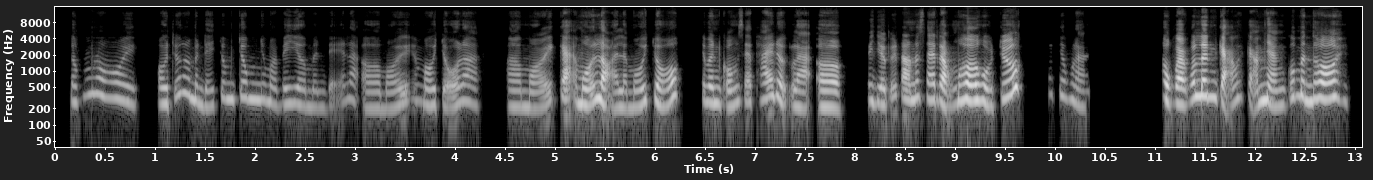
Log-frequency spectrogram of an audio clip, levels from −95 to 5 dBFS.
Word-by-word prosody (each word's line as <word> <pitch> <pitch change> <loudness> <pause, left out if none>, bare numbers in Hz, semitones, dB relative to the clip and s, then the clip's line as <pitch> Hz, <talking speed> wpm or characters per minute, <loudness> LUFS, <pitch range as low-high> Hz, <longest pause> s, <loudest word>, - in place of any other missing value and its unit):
Đúng 265 0 -13
rồi. 320 -8 -8 0.2
Hồi 245 0 -3
trước 370 +10 -11
là 385 - -5
mình 290 -5 -4
để 225 -1 -12
chung 300 +5 -8
chung 310 -2 -5
nhưng 295 -1 -7
mà 255 -3 -10
bây 245 +2 -10
giờ 245 -2 -8
mình 215 -1 -17
để 280 +3 -21
là, 295 -1 -15
ờ, 205 0 -12
mỗi 205 +2 -10
mỗi 235 -1 -6
chỗ 260 - -7
là, 270 -2 -8 0.3
ờ, 220 -1 -10
mỗi 205 -1 -8
cạ - - +1
mỗi 240 +2 +2
loại 210 -8 +4
là 215 - -6
mỗi 220 +5 -4
chỗ, 265 +3 0 0.3
thì - - -10
mình 255 -1 -1
cũng 225 +2 -5
sẽ - - -8
thấy 305 +4 -2
được 290 -8 -2
là, 210 -3 -3
ờ, 215 -1 +2 0.3
bây 275 - -7
giờ 245 -2 -1
biết 170 - -10
đâu 155 - +3
nó 310 - -1
sẽ 290 0 +1
rộng 235 -1 +4
hơn 285 0 +7
hồi 250 -4 0
trước. 330 - +4 0.3
Nói 370 - -24
chung 335 -4 -12
là 240 -5 -9 0.8
thuộc 280 -4 +2
vào 240 -2 +8
cái 315 +3 +3
linh 345 -1 +7
cảm, 290 +2 +3
cảm 280 - -3
nhận 230 -4 +1
của 325 - -6
mình 335 -5 +1
thôi. 305 -1 +5
265 Hz, 275 wpm, -20 LUFS, 230-300 Hz, 0.8 s, vào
